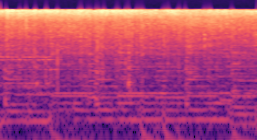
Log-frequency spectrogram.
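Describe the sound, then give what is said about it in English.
Green and red peppers sizzle as they fry in a pan, a dense, continuous crackle broken by a few faint stirring scrapes. “Yeah, we'll throw those green peppers, got red peppers. All right, fry it up.”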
